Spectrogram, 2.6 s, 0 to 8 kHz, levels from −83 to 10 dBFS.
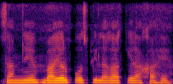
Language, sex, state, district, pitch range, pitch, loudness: Hindi, female, Arunachal Pradesh, Lower Dibang Valley, 185-200 Hz, 190 Hz, -16 LUFS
